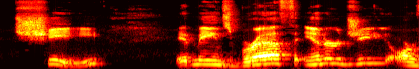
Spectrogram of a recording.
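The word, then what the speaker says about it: qi: that's the pinyin romanization when it's spelled c h i that's the old way giles romanization either way it's pronounced she it means breath energy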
